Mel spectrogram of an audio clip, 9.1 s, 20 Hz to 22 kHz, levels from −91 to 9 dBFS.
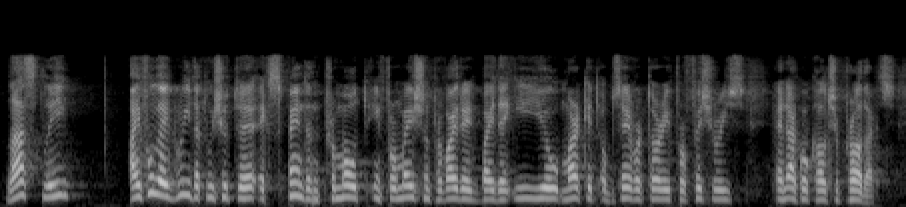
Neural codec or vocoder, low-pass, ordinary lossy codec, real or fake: autoencoder, 48 kHz, 128 numbers a frame, DAC-VAE, trained on Japanese speech; 7.2 kHz; none; fake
